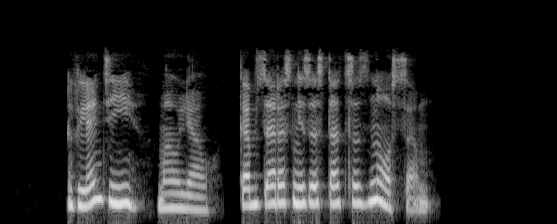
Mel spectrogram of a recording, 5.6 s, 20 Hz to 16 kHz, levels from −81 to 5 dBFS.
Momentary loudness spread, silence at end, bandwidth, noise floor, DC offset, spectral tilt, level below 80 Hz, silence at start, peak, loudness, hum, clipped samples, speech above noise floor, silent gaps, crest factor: 12 LU; 1.3 s; 7.8 kHz; under -90 dBFS; under 0.1%; -4.5 dB/octave; -58 dBFS; 0.65 s; -2 dBFS; -14 LUFS; none; under 0.1%; over 76 dB; none; 14 dB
